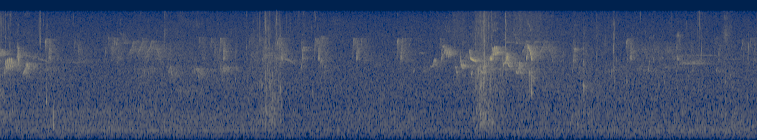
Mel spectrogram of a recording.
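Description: Water splashing and lapping as a person swims in a hot spring pool, loudest about nine to ten seconds in. Small birds chirp throughout.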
